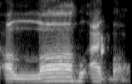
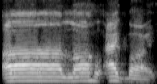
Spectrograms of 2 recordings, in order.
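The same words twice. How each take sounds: First: Allahu Akbar with a short opening A; teacher contrasting the correct form; correct short hamza. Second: Slow Allahu Akbar, the opening A stretched; teacher showing how the meaning changes; wrong long hamza. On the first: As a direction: keep the first A of Allahu brief. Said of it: "You hear the difference?". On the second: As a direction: draw out the first A of Allahu so it sounds like a question. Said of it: "it's asking a question like". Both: Shown as a demonstration.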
